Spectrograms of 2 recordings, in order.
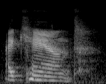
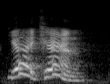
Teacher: Kalau negatif, itu intonasinya turun.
